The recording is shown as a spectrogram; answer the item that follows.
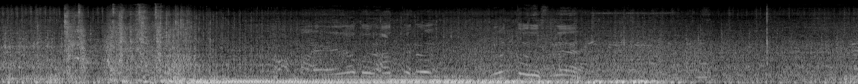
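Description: Harley-Davidson Ultra Limited V-twin running, with what is titled as a Vance & Hines exhaust: it idles, grows louder for a few seconds from about two seconds in, then falls back to idle near the end.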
